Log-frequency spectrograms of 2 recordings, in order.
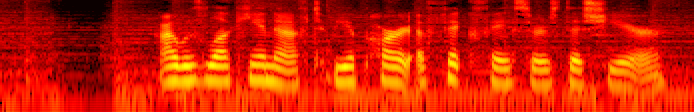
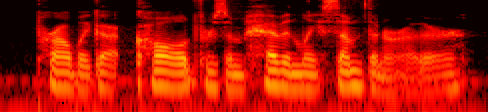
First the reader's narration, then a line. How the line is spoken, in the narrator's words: Dean mutters to himself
